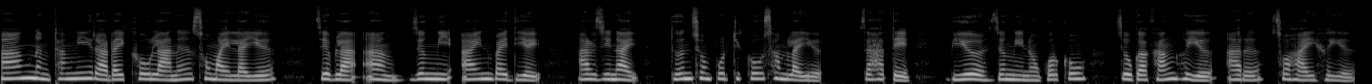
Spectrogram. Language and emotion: Bodo, neutral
